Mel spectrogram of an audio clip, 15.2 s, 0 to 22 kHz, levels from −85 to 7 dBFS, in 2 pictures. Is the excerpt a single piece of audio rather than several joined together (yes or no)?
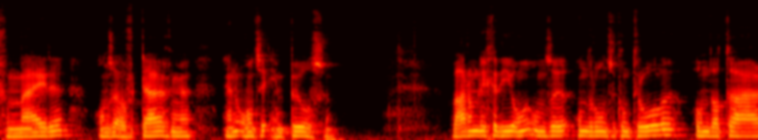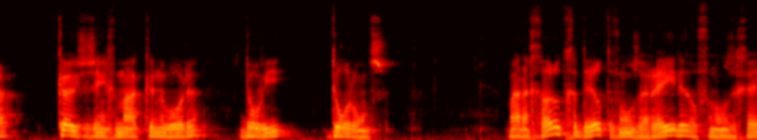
yes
